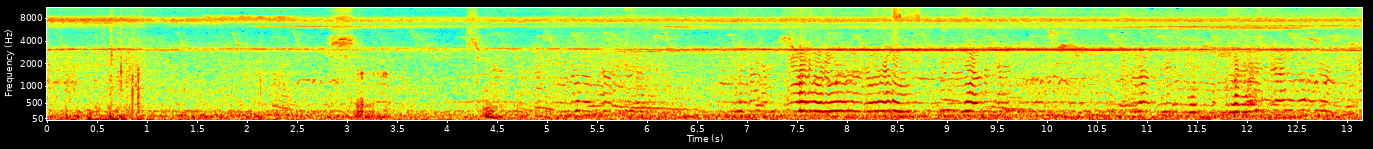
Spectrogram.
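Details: Asian honey bee colony discovered in a rotten avocado tree: a steady, droning hum of many bees runs throughout, beneath a constant high-pitched whine and a few faint clicks.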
